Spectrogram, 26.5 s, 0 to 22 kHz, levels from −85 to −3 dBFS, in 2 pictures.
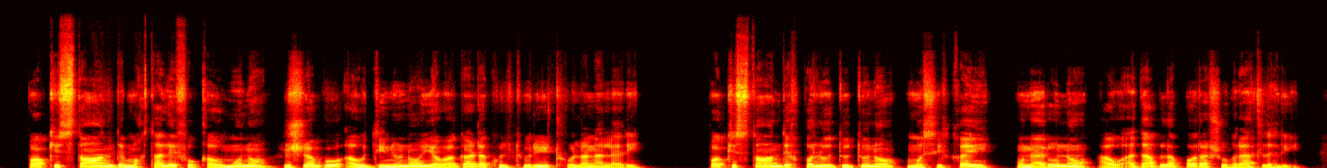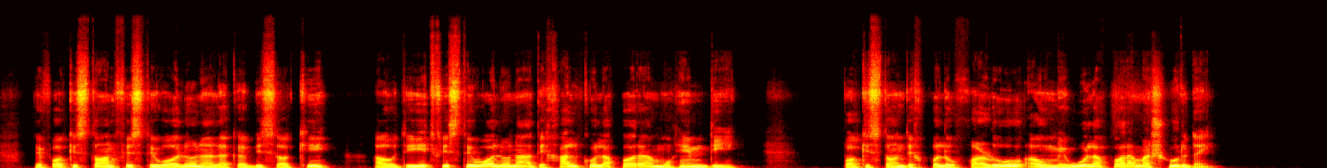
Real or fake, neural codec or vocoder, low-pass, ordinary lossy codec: real; none; 19.8 kHz; none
